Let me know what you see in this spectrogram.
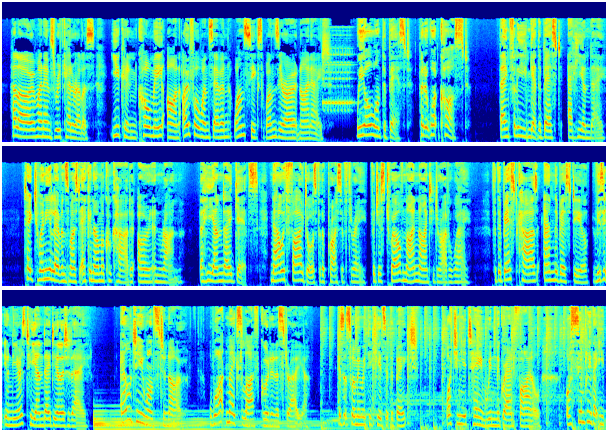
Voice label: voice over

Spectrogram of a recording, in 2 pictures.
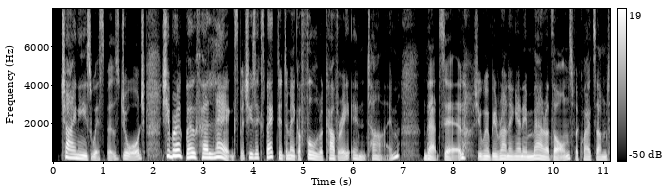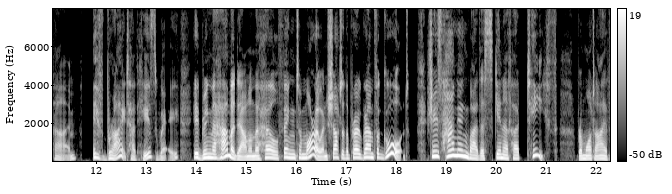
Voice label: Posh Nasty Lady gaming

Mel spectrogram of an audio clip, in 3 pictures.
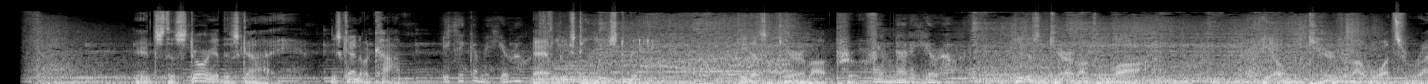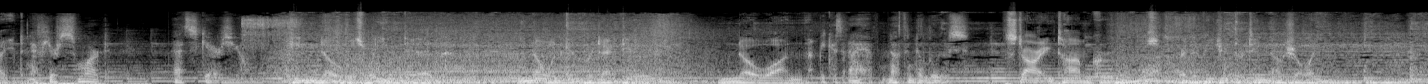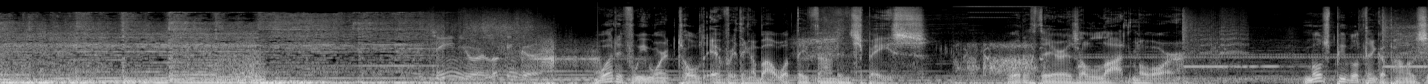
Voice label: Trailer

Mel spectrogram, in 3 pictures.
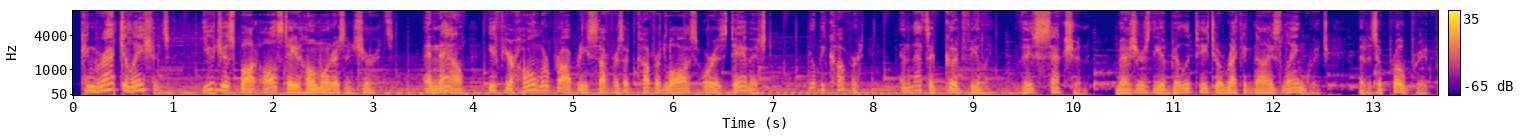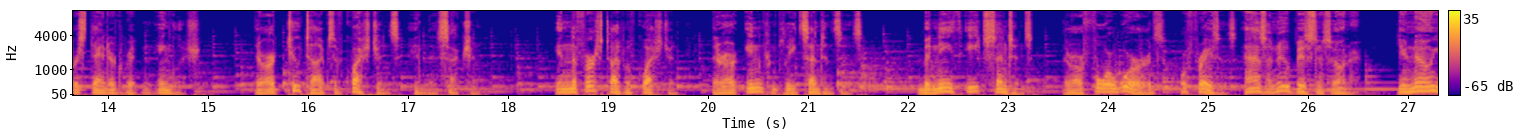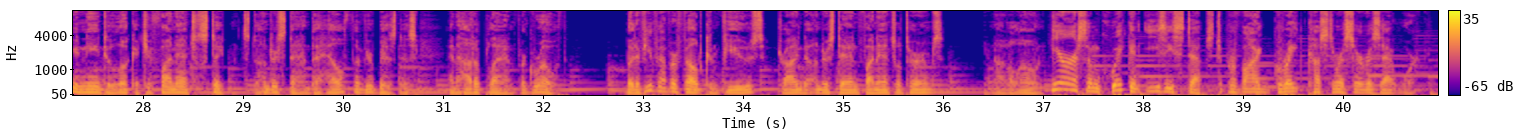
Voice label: E-Learning

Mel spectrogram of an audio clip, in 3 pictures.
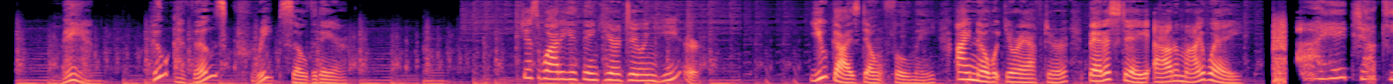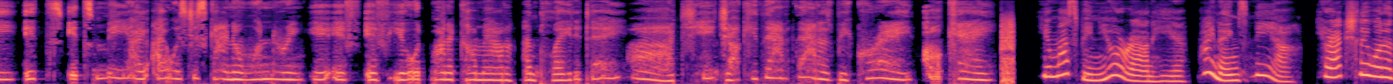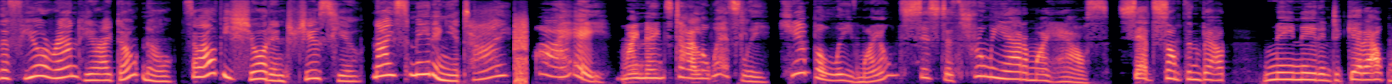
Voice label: Kids Characters

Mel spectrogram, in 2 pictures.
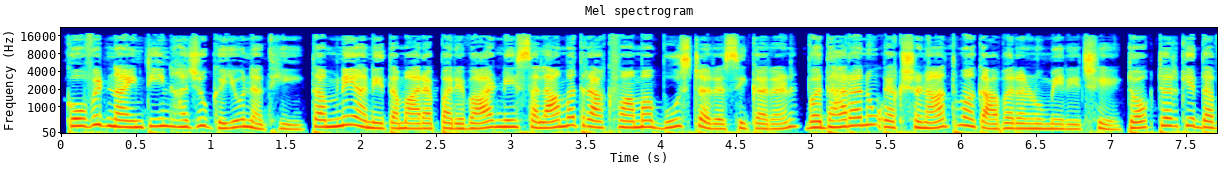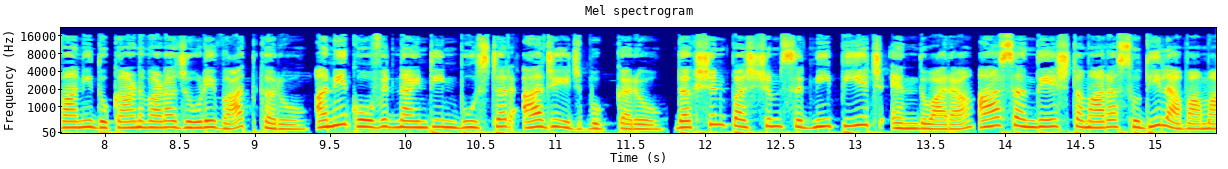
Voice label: Gujarati

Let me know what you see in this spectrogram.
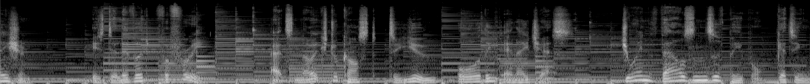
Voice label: Pharmacy Brand TV Commercial

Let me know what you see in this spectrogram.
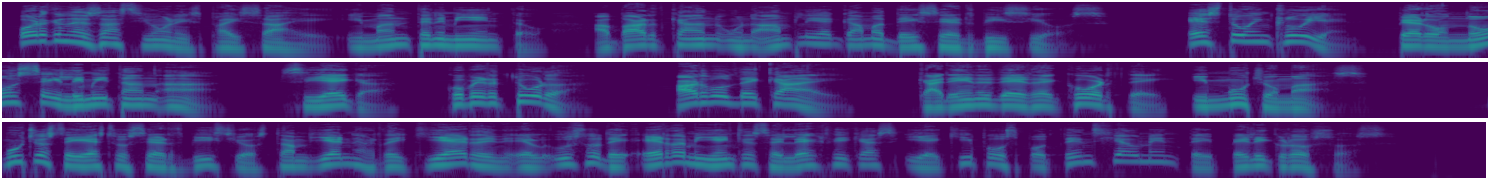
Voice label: Spanish

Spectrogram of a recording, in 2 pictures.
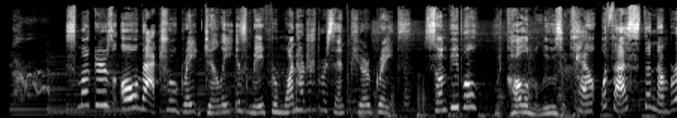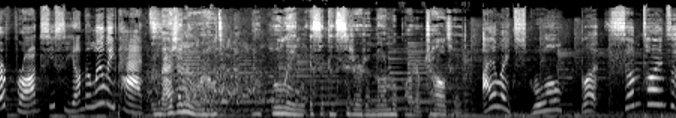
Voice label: Kids Commercial Short

